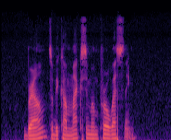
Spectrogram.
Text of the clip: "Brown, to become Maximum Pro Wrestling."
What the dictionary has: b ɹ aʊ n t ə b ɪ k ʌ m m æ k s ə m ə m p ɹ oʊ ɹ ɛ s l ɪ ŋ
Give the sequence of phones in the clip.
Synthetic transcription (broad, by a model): b ɹ aʊ n t ə b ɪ k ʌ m m æ k s ə m ə m p ɹ oʊ w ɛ s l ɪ ŋ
